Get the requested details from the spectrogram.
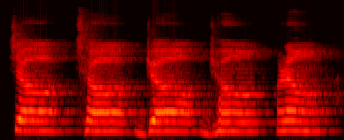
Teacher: च से ण तक के व्यंजनों को शामिल किया गया है इसका उच्चारण स्थान तालू है तालू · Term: च वर्ग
